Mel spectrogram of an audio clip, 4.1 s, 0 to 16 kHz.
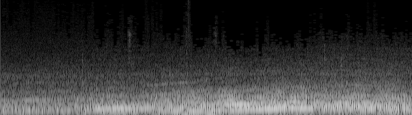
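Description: BMW 120i (E87) 2.0-litre four-cylinder engine pulling under acceleration, heard from inside the cabin. About a second in, the engine note grows louder and rises in pitch.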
